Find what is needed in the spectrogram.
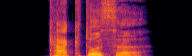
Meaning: nominative/accusative/genitive plural of Kaktus
- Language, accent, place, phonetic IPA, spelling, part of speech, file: German, Germany, Berlin, [ˈkaktʊsə], Kaktusse, noun, De-Kaktusse.ogg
